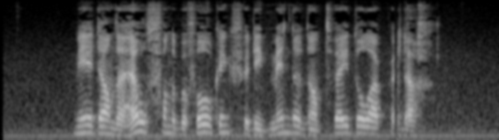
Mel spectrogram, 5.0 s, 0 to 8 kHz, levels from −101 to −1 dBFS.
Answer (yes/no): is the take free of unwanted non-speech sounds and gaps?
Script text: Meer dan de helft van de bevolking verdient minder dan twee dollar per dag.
no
